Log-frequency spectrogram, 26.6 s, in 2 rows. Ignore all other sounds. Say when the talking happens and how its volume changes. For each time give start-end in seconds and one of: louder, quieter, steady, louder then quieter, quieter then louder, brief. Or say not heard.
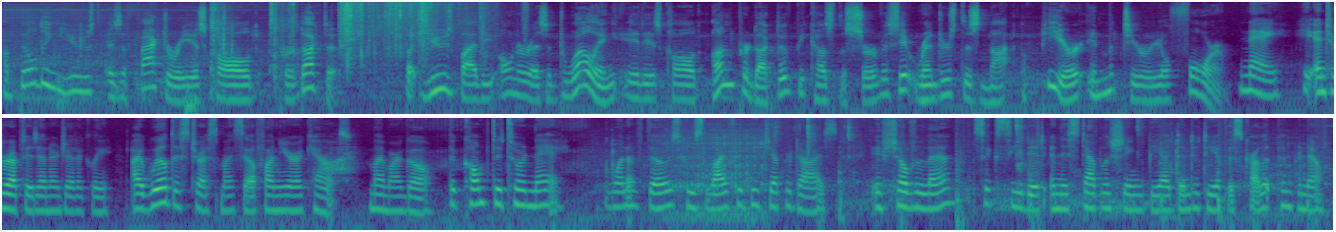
0.0-26.5 steady.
